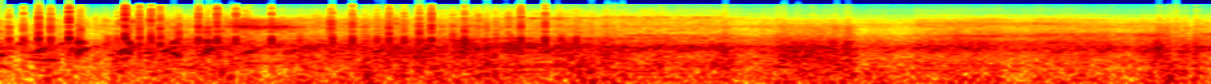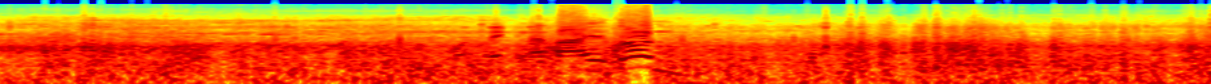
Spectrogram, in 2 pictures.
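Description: Wind buffeting the microphone of a bicycle-mounted camera on a fast ride, mixed with the steady noise of cars and motorcycles on the road alongside. A brief wavering pitched sound cuts through about nine seconds in.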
